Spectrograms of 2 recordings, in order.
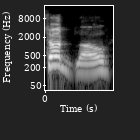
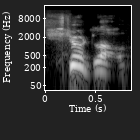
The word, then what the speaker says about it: Sudlow: there and go and his name is pronounced Sudlow not Studio no no I won't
